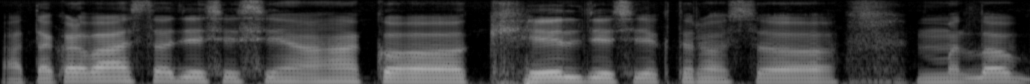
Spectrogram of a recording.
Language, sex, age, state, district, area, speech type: Maithili, male, 18-30, Bihar, Darbhanga, rural, spontaneous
